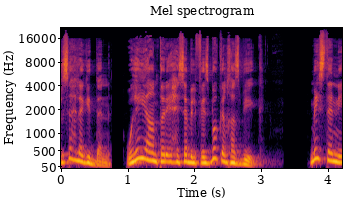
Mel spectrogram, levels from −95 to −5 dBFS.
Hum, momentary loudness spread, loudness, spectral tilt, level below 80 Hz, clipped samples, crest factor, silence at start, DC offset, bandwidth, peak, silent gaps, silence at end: none; 9 LU; -24 LUFS; -5 dB/octave; -54 dBFS; under 0.1%; 16 dB; 0 s; under 0.1%; over 20 kHz; -8 dBFS; 0.77-0.93 s, 3.34-3.69 s; 0 s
